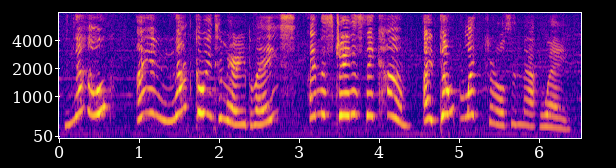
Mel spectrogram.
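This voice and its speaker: Very high-pitched little rabbit girl. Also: sing-song, a little slow, bright, forceful tone, soft background music, heavily acted, rough recording. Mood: indignant. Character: young girl rabbit, sweet, polite, innocent. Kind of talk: character voice in a fan-made Q&A show.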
